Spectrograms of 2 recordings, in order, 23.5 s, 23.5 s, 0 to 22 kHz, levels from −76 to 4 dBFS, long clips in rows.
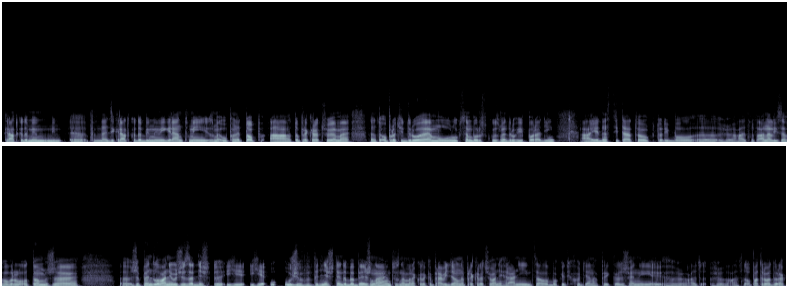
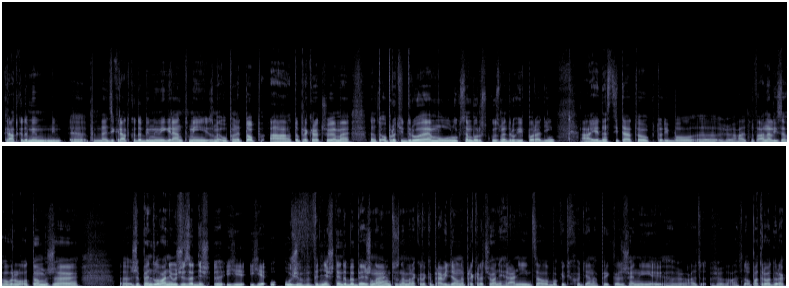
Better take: second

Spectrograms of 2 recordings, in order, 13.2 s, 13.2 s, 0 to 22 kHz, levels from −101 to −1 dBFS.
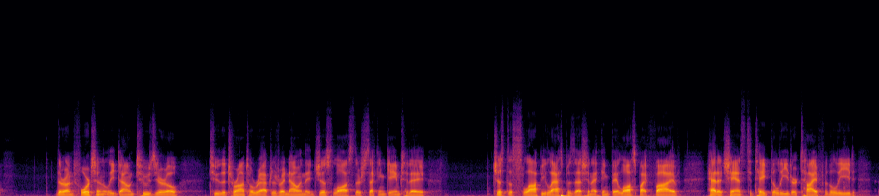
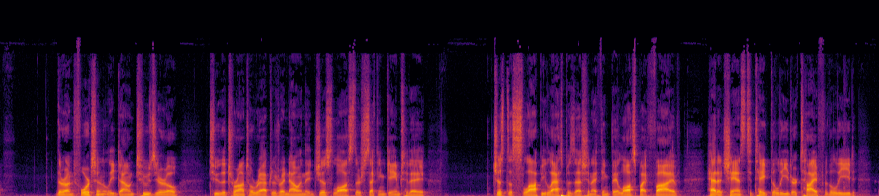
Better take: second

